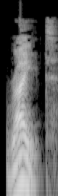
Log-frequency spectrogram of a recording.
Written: rite

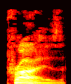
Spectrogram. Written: prise

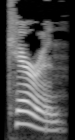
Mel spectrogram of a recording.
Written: karon

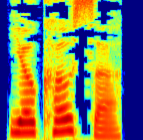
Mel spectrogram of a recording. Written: jocosa

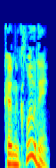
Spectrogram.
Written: concluding

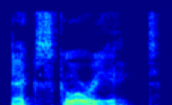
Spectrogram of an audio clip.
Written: excoriate

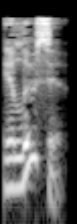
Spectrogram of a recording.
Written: illusive

